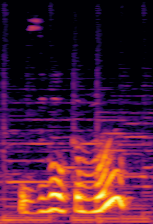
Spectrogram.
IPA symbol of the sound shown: м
